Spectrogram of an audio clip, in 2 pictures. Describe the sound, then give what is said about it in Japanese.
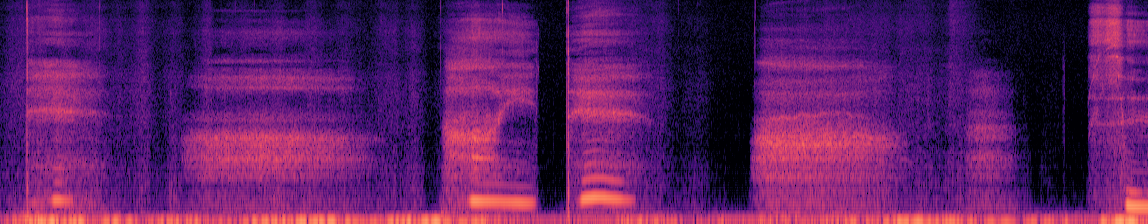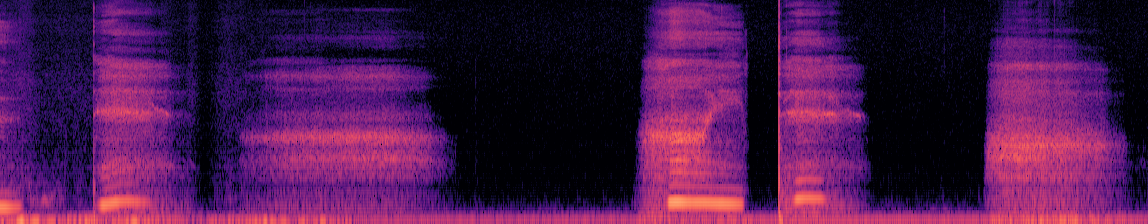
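Slow breaths in and out during a guided relaxation exercise, a long alternating sequence of soft inhales and exhales with short pauses between them, some carrying a faint voiced edge. “吐いて、息を吸って”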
